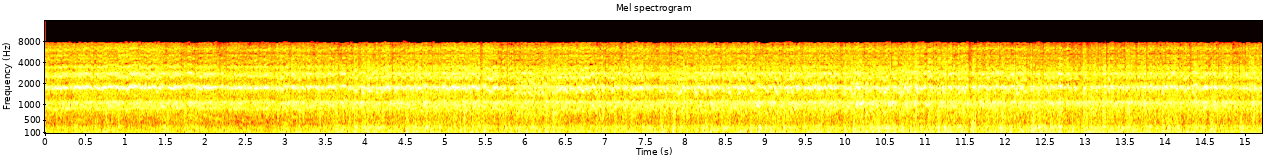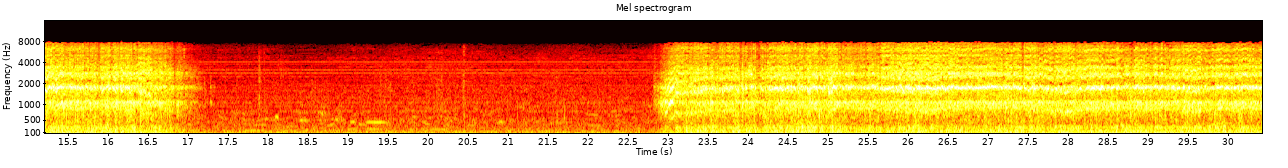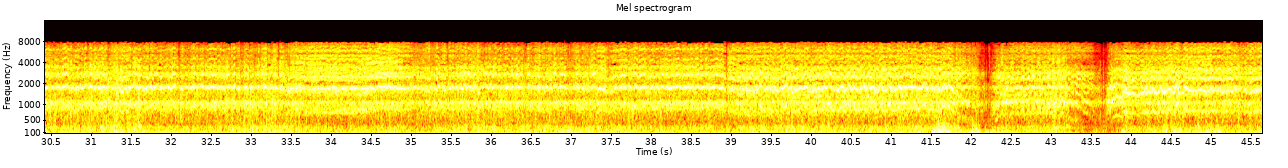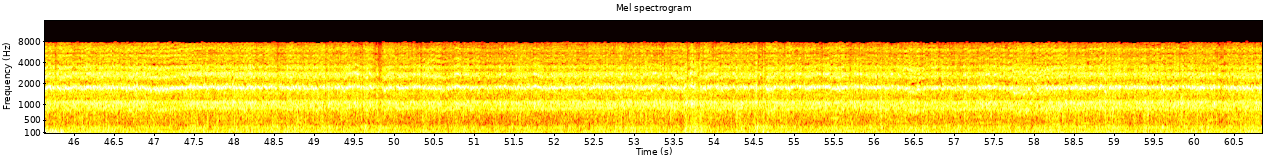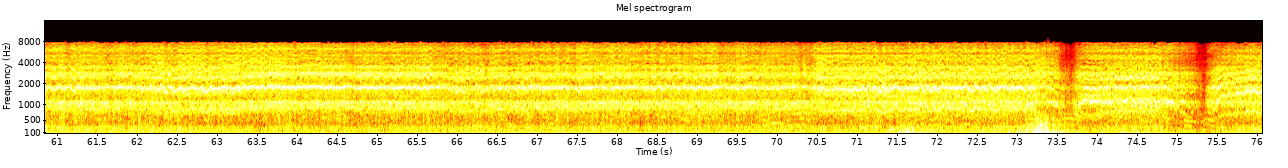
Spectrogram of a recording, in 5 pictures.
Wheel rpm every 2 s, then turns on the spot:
240, 230, 230, 230, 220, 230, 230, 230, 80, 0, 0, 70, 220, 220, 230, 230, 230, 220, 230, 220, 180, 120, 180, 230, 230, 230, 240, 230, 230, 230, 240, 220, 230, 220, 230, 220, 160, 110.
none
